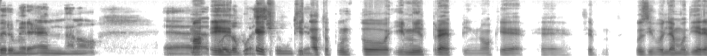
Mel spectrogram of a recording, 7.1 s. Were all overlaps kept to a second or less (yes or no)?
no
